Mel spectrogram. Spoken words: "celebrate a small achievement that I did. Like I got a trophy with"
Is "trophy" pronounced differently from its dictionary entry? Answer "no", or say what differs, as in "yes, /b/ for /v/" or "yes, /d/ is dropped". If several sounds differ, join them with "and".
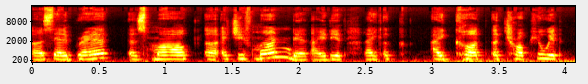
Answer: yes, /p/ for /f/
